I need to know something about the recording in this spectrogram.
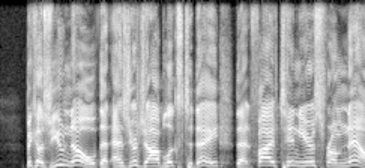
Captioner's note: none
